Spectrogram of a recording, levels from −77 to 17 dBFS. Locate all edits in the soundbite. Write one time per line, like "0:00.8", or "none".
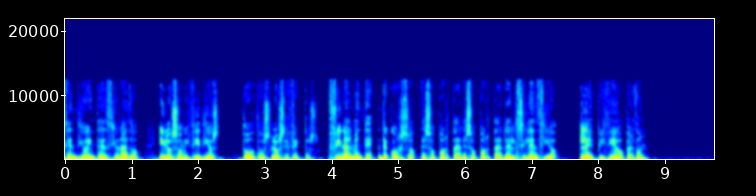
0:02.7
0:03.9
0:05.3
0:06.0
